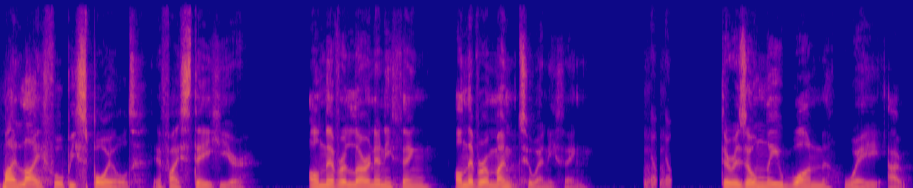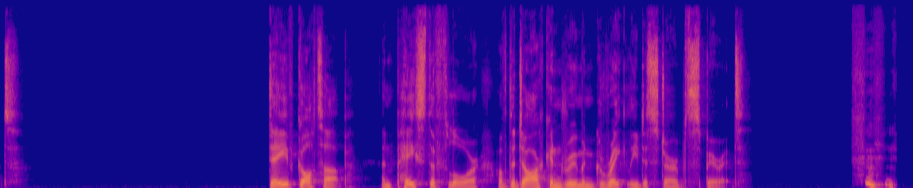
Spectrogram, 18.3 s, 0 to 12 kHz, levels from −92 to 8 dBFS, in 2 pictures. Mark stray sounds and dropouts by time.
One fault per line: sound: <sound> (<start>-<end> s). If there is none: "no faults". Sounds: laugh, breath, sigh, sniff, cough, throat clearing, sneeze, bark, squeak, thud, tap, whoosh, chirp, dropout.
sound: laugh (6.4-6.7 s)
sound: laugh (17.6-18.1 s)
